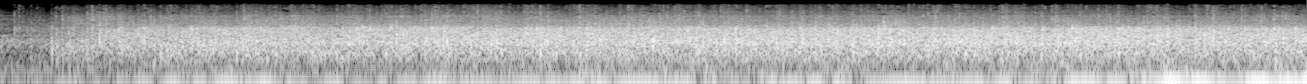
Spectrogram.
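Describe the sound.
Applause from a concert audience welcomes a string quartet of two violinists, a violist and a double bass player to the stage: a dense, even wash of clapping that starts suddenly and holds steady throughout.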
